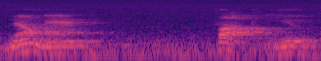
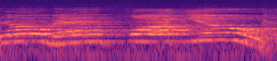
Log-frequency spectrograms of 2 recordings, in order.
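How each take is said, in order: First: Much lower, quiet, slow menace; menacing low comeback. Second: Higher and much louder, a hammed-up snarl; loud sneering comeback. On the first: Retold or imitated. Frankie answers the hippie with a low, quiet menace. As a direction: say it low and dead calm with a knife out. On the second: Hippie driver yells back at Frankie, high and loud. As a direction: shout it back with a gun in his face. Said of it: "head and says".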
